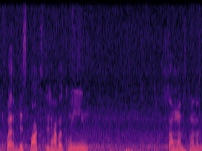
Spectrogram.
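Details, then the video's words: Bees from a caught swarm buzz right by the microphone in repeated loud, flat droning bursts, each under half a second, over a steady background hum, with a short lull in the middle. "Caught a bee swarm"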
